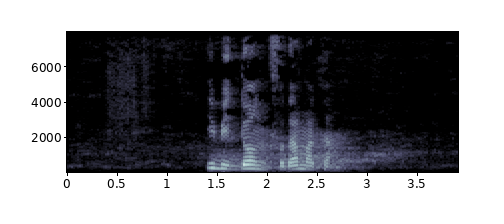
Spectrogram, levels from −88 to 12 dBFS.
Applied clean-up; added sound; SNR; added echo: none; none; none; none.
